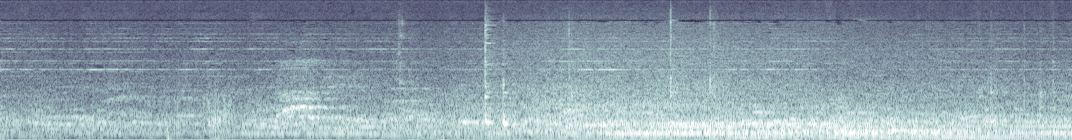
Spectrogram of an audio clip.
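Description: Finish-line lap bell ringing with metallic clinks, the signal for the last lap of the race. A vehicle engine hum joins about halfway through.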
